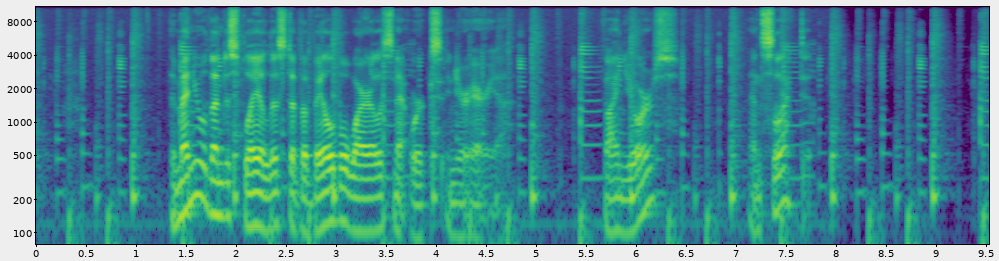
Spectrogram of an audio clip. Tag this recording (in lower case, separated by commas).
speech, music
